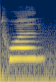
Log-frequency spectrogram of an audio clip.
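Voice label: "tun1" Chinese syllable, pinyin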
